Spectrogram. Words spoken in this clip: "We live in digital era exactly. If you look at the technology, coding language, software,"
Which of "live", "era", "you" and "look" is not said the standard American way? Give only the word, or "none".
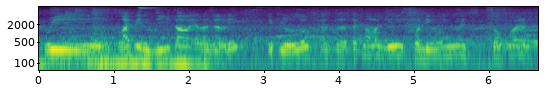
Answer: live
